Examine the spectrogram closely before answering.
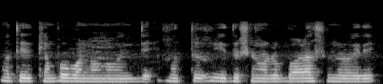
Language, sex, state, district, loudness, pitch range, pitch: Kannada, male, Karnataka, Koppal, -18 LUFS, 140-150 Hz, 145 Hz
